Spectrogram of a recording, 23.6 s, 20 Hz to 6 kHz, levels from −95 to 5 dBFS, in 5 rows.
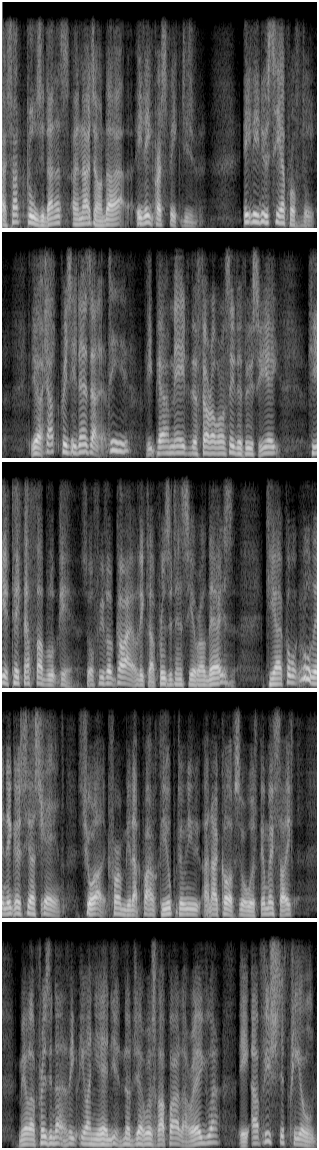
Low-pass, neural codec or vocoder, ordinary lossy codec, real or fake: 5.4 kHz; codec, 16 kHz in and 24 kHz out, 0.4 kbps, LongCat-Audio-Codec, four codebook decoder; none; fake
